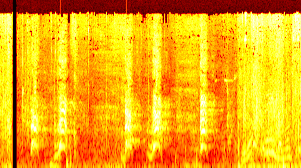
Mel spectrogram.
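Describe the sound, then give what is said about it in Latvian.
A large dog and a small dachshund named Frīda bark at Madaras, greeting tourists, in a string of sharp, loud yaps and woofs with short gaps between them, before a person begins talking over the end. “Madarās vispirms mani sagaida lielais suns un mazais taksītis Frīda, kas viesmīlīgi sagaida visus turistus.”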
